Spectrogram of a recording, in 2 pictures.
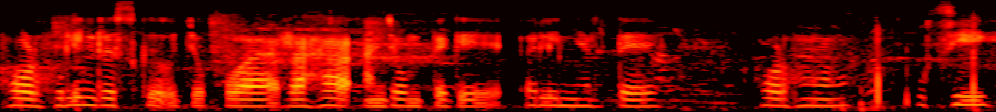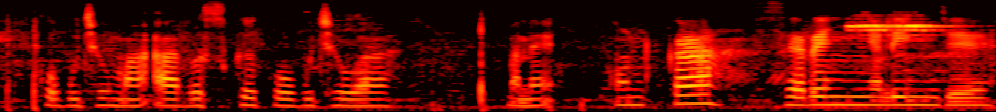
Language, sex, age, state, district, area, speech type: Santali, female, 45-60, Odisha, Mayurbhanj, rural, spontaneous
